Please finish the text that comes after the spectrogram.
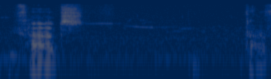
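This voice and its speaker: A man's voice: fairly low pitch, flat delivery, very slow. A man in his thirties improvising a story aloud for a solo tabletop game, hesitant and musing, often trailing off. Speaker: solo tabletop roleplay player and streamer. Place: indoors at a table in a theatre room. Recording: clearly noisy room recording.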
